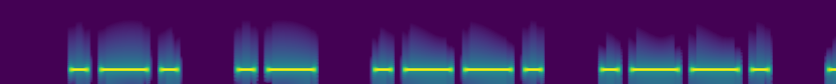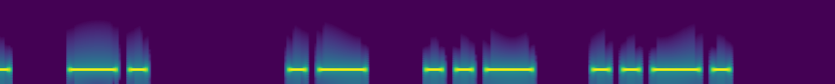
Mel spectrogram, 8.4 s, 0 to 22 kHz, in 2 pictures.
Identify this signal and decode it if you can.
Morse code, heard as a keyed tone, about 16 wpm, 700 Hz. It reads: RAPPEN AUF
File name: Morsekurs / Witze / Witz 15. Oktober 2019, 70 F80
